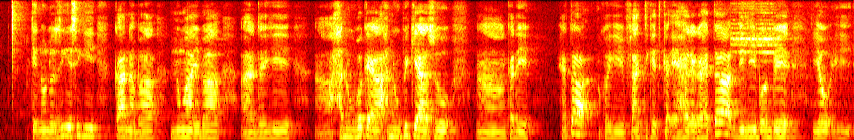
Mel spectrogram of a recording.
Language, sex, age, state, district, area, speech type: Manipuri, male, 18-30, Manipur, Bishnupur, rural, spontaneous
